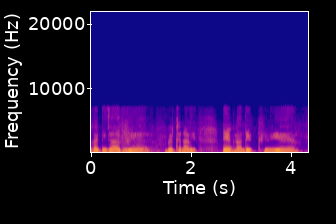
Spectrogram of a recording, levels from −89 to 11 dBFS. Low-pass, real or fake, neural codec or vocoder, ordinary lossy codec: 7.2 kHz; fake; codec, 32 kHz, 1.9 kbps, SNAC; none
